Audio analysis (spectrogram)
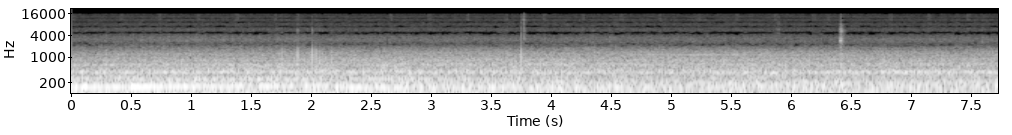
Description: My 335i has had a rattling noise when under load and in drive.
